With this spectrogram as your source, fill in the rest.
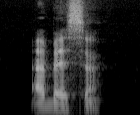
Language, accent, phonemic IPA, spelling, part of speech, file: French, France, /a.bɛs/, abaisses, verb, LL-Q150 (fra)-abaisses.wav
- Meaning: second-person singular present indicative/subjunctive of abaisser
